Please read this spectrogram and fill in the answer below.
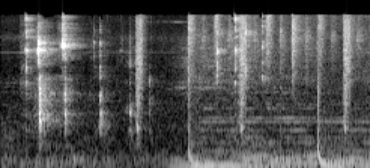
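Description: Computer keyboard keys clicking in a quick run as a command is typed, with background electronic music and its steady beat coming in about a second in.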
